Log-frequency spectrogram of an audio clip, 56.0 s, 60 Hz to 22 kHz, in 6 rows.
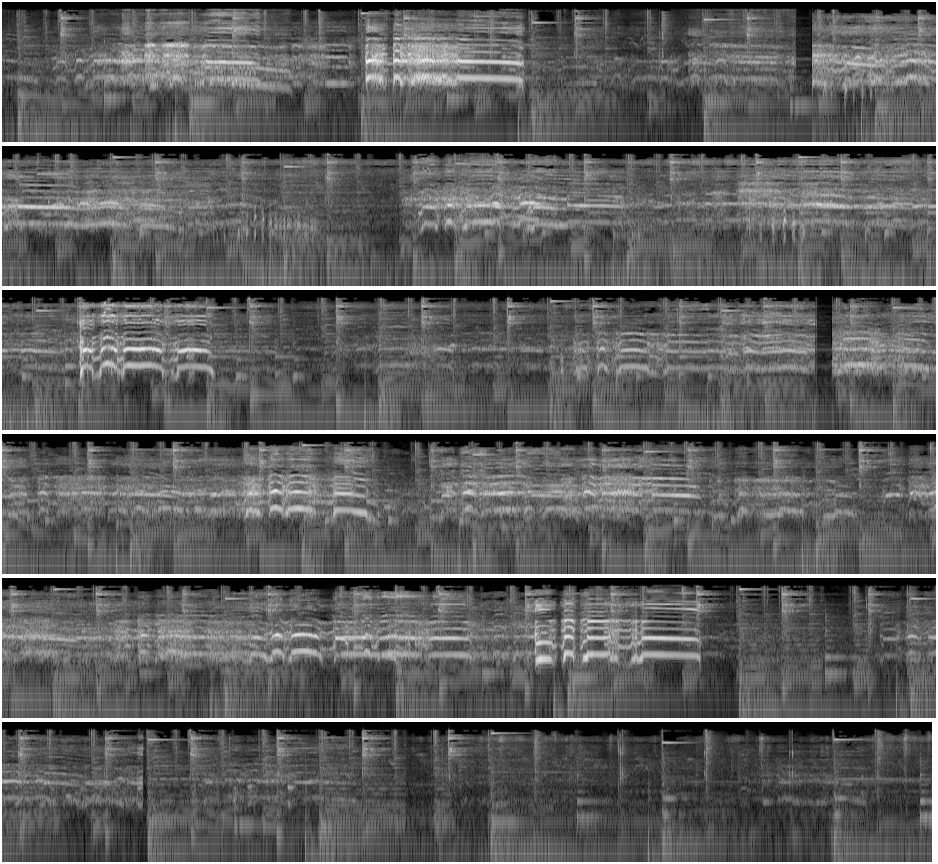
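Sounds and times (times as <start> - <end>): roosters crowing: 0.0 - 52.0, 54.0 - 56.0
background music: 0.0 - 56.0
chickens clucking: 0.0 - 56.0.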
